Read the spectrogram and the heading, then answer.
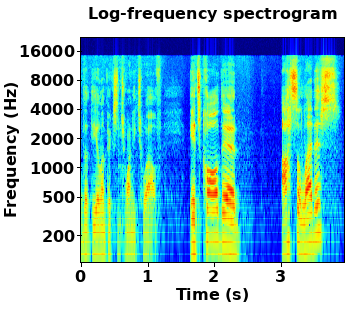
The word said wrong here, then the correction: Oseledets: I'm pronouncing that problem, butchering it probably. Oseledets.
